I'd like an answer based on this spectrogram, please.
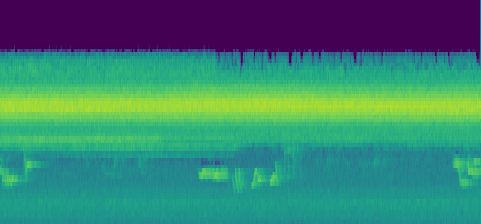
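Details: A steady, shrill chorus of night insects in a forest, crickets ringing in a continuous high trill.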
